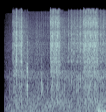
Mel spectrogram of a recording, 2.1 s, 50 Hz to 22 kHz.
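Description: Camera shutters firing in short rapid bursts, three bursts each a fraction of a second long, about one every 0.7 s.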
